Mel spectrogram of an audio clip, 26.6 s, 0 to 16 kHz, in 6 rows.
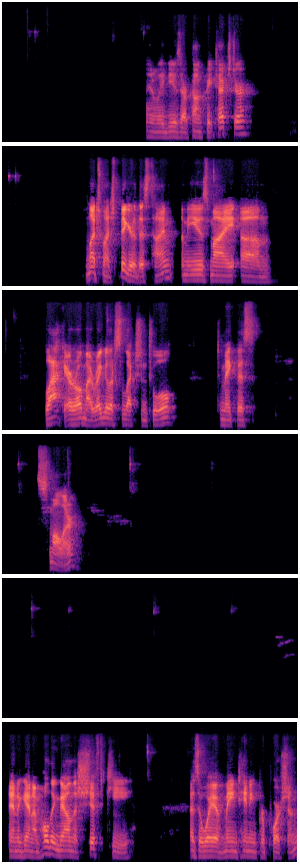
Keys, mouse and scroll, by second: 1.0 click, 2.6 click, 5.5 click, 8.1 click, 14.0 shift+click, 16.2 click, 18.6 shift+click, 20.4 click, 24.7 shift+click.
